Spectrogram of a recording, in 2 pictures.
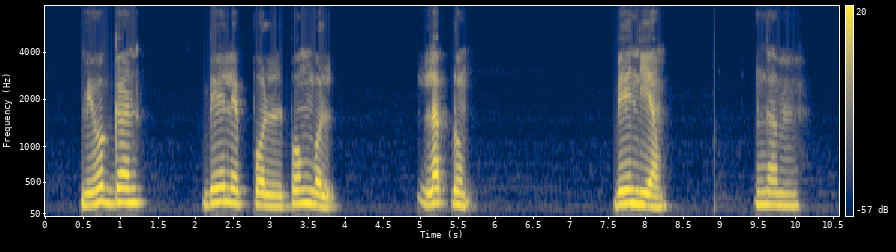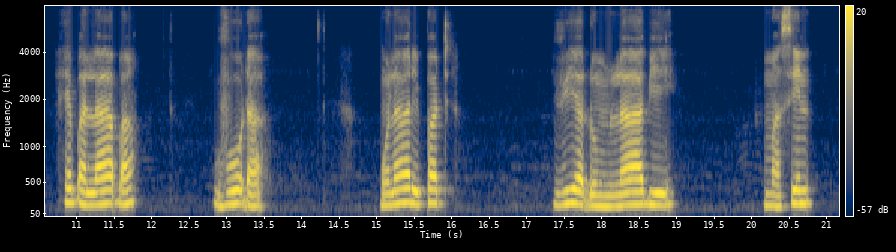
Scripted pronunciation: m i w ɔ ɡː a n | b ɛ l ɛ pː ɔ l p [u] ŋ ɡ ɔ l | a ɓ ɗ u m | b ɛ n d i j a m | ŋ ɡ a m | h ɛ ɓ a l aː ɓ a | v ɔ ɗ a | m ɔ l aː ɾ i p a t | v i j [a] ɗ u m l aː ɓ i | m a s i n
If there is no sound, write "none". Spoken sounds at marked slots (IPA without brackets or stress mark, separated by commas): ɔ, a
